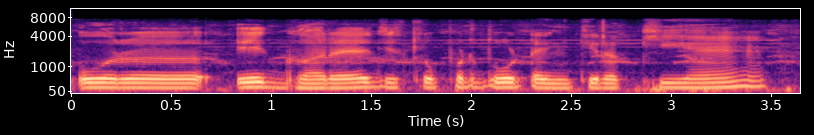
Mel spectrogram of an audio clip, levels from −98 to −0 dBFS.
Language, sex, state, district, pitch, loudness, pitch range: Hindi, male, Uttar Pradesh, Shamli, 145 Hz, -13 LUFS, 140-150 Hz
